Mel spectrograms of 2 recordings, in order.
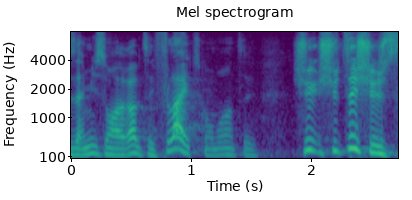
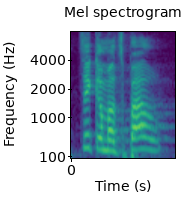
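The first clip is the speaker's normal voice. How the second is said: higher, louder mock scold; mocking quote; 6 semitones higher, 5 dB louder than usual. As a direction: sneer it like a judgy guy. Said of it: "Il dit". (ton moqueur, plus aigu et plus fort)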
